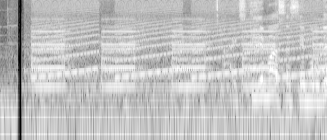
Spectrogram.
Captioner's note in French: Bruits d'alarmes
